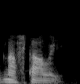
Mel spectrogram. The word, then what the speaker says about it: Naftali: My name is Naftali.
